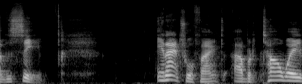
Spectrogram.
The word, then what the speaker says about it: Abertawe: In Welsh, Swansea is pronounced Abertawe,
